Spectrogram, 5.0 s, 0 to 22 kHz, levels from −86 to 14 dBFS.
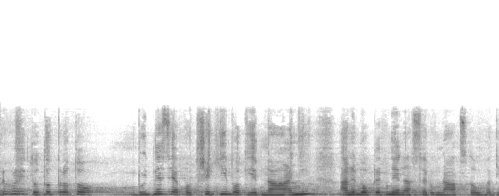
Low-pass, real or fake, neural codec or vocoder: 9.9 kHz; fake; codec, 16 kHz in and 24 kHz out, 1.1 kbps, FireRedTTS-2 codec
